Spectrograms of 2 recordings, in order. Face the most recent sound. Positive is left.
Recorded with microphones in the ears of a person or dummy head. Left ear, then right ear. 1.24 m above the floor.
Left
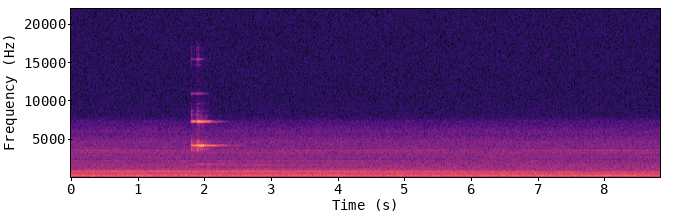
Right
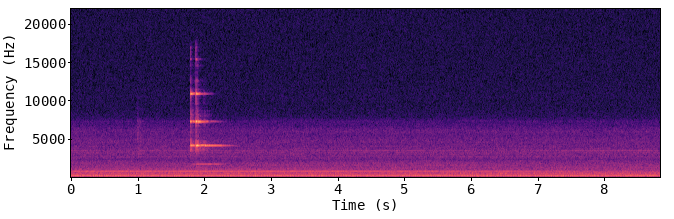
turn(degrees=-80)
